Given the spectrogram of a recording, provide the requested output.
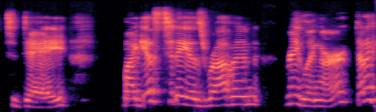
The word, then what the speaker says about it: Robyn Riedlinger: My guest today is Robyn Riedlinger. Did I pronounce that right? You did. Thank you. Robyn Riedlinger.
